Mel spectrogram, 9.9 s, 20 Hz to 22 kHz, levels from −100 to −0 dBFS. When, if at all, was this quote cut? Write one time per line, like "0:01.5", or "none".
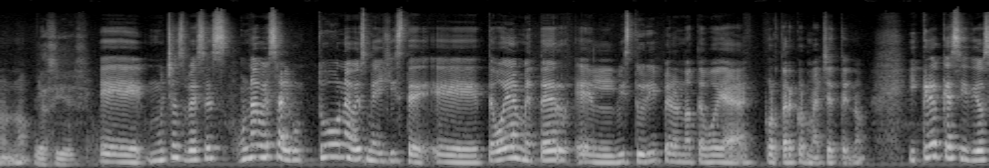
none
